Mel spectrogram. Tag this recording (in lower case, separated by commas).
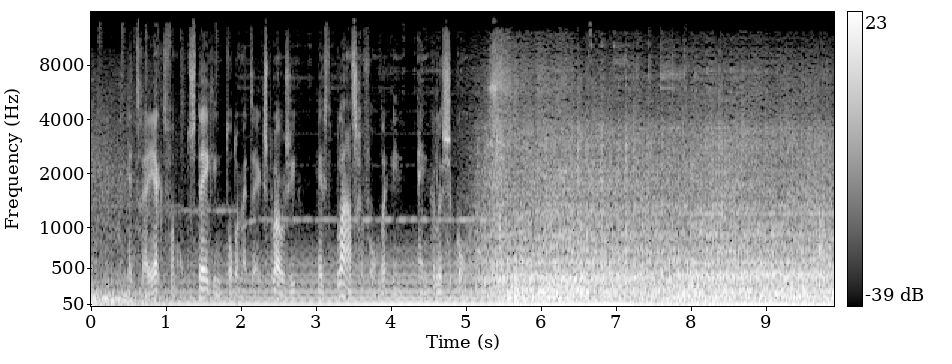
explosion, boom, speech, music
